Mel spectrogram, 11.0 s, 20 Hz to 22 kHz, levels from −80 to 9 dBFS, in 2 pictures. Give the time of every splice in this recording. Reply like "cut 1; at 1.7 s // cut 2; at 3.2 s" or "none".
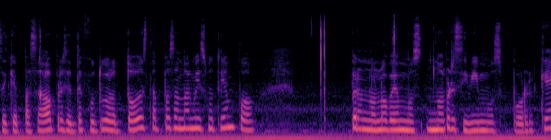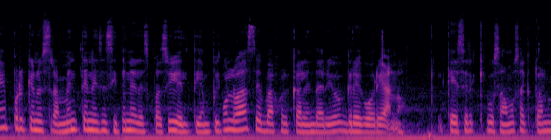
cut 1; at 4.4 s // cut 2; at 6.7 s // cut 3; at 7.7 s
